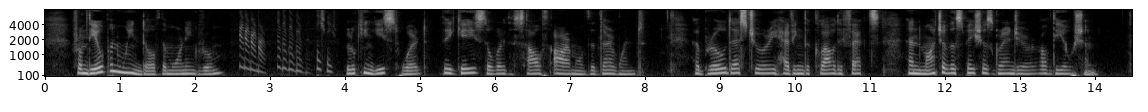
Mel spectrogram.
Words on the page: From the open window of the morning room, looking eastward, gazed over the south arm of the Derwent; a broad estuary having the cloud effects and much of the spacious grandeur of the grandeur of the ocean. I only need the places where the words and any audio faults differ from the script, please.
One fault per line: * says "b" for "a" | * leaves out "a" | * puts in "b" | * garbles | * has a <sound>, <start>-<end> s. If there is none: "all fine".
* has a chirp, 2.6-3.9 s
* puts in "they"
* leaves out "grandeur of the"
